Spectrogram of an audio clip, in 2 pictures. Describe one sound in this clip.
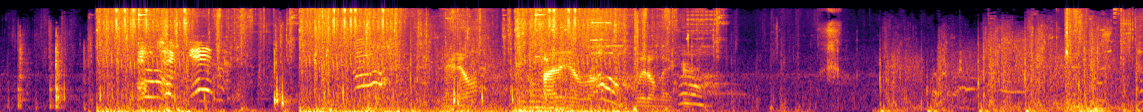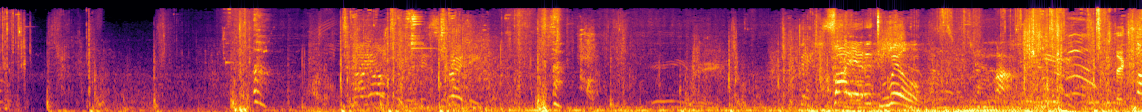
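Pistols fire rapid shots.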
